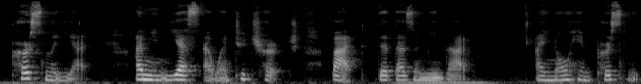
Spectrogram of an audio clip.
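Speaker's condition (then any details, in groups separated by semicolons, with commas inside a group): No condition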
